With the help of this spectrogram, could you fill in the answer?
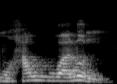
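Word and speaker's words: محول: Wa huwa nau'ani, tamyizun muhawwalun dan tamyizun ghairu muhawwalin. Jadi bacanya tuh muhawwal.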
